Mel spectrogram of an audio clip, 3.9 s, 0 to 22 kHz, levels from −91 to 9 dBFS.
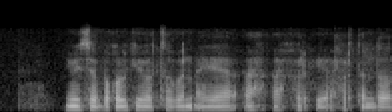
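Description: No technical faults occur in this speech clip, which goes through ordinary call microphone processing and a WebRTC call path whose content stops at 8 kHz.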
